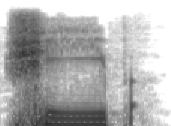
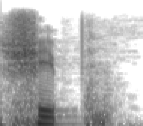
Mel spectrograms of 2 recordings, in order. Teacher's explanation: Spanish learners may fail to catch the difference in length because their own language uses length in different ways, as in sheep and ship. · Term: vowel length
